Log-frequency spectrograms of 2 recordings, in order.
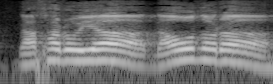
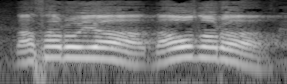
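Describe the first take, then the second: First: It is said at a moderate volume. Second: It is said louder still, near shouting.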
